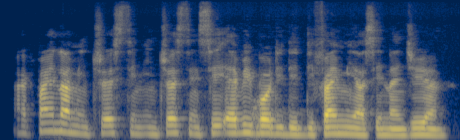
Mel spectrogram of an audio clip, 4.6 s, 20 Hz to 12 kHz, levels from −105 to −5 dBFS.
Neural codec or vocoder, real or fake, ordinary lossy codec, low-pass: none; real; none; none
